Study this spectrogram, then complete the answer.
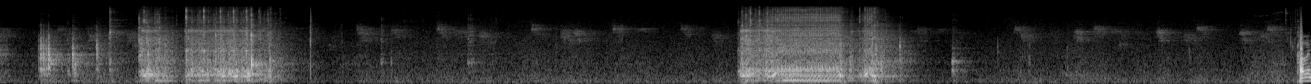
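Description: Sewing machine stitching a pleated sleeve cuff in two loud bursts of rapid running stitches, one near the start and one midway, with quiet handling and soft talk between.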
